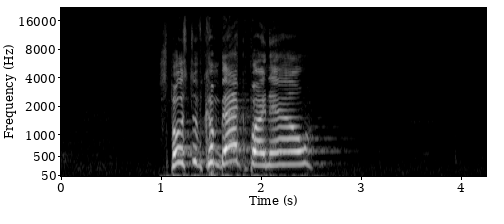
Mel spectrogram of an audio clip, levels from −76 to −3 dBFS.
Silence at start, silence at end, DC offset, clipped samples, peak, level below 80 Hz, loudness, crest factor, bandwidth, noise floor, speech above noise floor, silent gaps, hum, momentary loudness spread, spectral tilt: 1 s; 1.75 s; under 0.1%; under 0.1%; -4 dBFS; -56 dBFS; -22 LUFS; 22 dB; 18 kHz; -71 dBFS; 50 dB; none; none; 7 LU; -3.5 dB/octave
